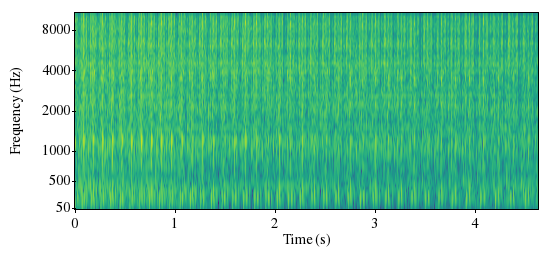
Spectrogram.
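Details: 1979 Sian single-cylinder diesel from the Republic of China, revived after years sitting (seized injector pump from rusty fuel tank, weak rings, pitted valves), hand-cranked with compression release; slow even thumping, about six firing knocks a second, clean rhythm; normal running.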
